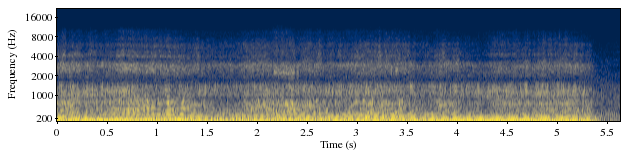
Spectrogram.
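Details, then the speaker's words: GM 5.3 V8 truck with code P0300 random misfire; idles unevenly with a lumpy, stumbling beat and exhaust pops/backfiring; check engine light had been flashing; owner plans spark plugs first. "now she doesn't misfire I could feel it why my truck definitely has a misfire listen to it"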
